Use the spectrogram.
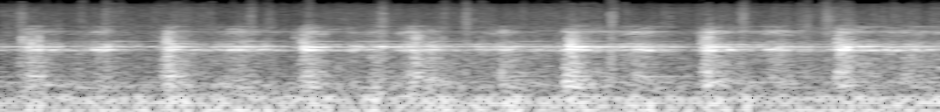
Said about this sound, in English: Who said there was no Santa Claus? Thanks for the jingle bells. Gee, they're getting louder. Louder.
